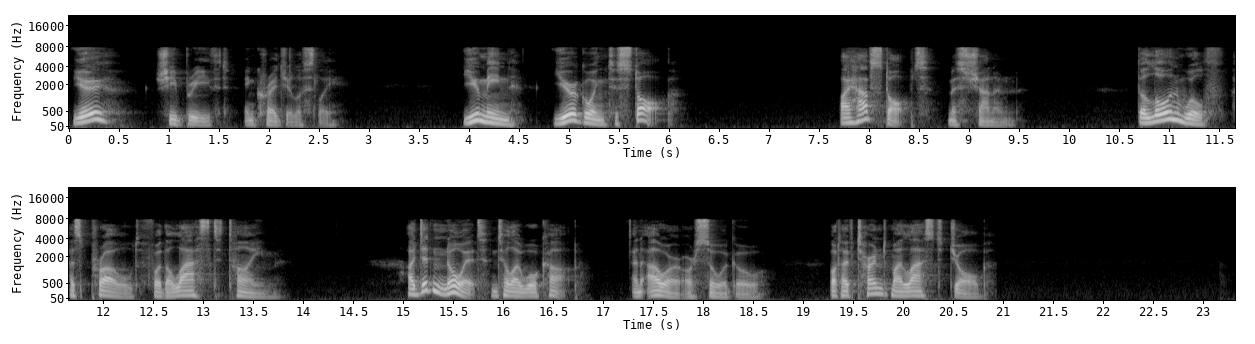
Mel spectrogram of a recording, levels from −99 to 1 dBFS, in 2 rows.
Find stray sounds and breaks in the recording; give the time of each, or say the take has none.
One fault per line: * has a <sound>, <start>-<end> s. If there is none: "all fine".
all fine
